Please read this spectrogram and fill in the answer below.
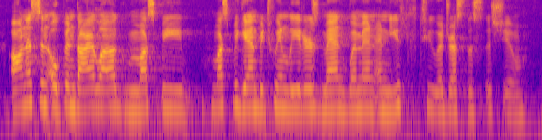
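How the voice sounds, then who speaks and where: There is noticeable background noise and hardly any pauses. A woman at medium pitch speaks in a monotone, flat intonation. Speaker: women's council presenter. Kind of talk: reading aloud a report. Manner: fast.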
